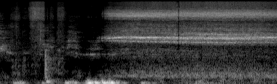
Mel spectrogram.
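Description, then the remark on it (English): A steady, airy exhale through pursed lips, a breathy silent whistle with a faint high tone running under the hiss. It holds evenly for about two seconds after a few soft low thumps. “Now breathe in and now silently whistle.”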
